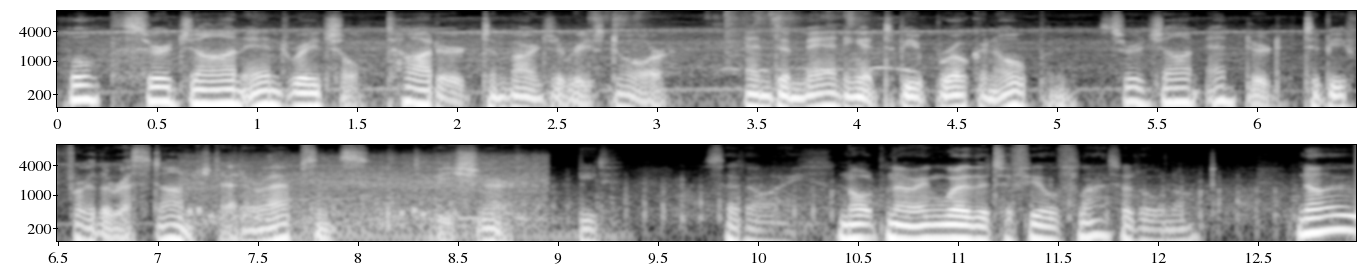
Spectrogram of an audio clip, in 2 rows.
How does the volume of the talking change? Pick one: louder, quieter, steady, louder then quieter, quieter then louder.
quieter then louder.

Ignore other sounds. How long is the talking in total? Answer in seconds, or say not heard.
13 s.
